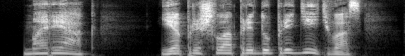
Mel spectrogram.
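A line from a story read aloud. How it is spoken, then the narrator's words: Quick female whisper. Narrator (Russian): раздался ее быстрый шепот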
